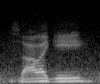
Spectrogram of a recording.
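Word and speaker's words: Tsalagi: the Cherokee language however salagi is how it is pronounced in the Overhill dialect today the Cherokee language is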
